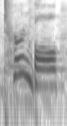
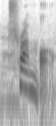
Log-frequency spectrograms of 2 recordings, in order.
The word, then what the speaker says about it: Turnbull: Earlier this month, Spicer was mocked in Australia for mispronouncing that country's leader's name, calling Prime Minister Malcolm Turnbull Malcolm Trumbull.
